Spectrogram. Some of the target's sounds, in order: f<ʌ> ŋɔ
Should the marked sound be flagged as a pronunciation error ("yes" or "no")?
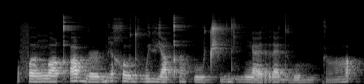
no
